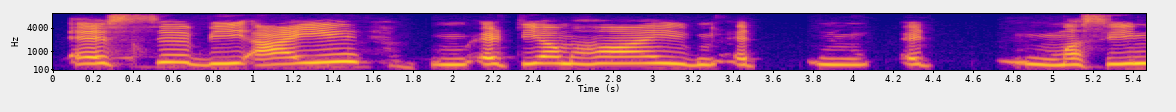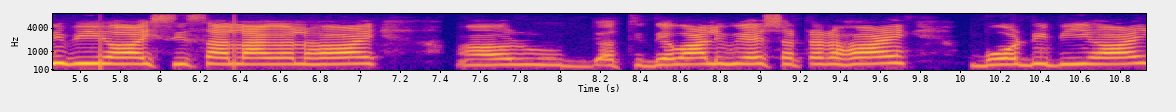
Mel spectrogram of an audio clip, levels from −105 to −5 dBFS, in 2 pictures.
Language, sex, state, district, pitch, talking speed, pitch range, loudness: Maithili, female, Bihar, Samastipur, 315 Hz, 120 wpm, 290-335 Hz, -19 LUFS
